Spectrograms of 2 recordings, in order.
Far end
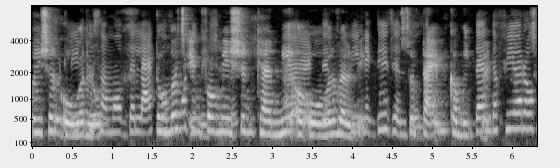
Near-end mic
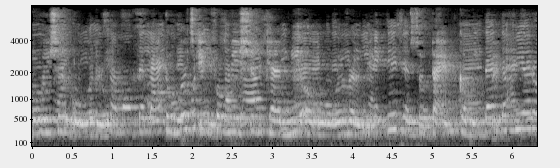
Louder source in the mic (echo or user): echo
